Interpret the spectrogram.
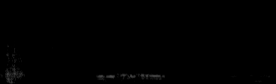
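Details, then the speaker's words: Stomach growling (borborygmi) from hunger, in a quiet room: a soft click, then a low, wavering gurgle lasting under a second that fades into a faint trailing rumble. "No, sorry if you can hear my stomach growling. I'm like, I'm hungry."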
